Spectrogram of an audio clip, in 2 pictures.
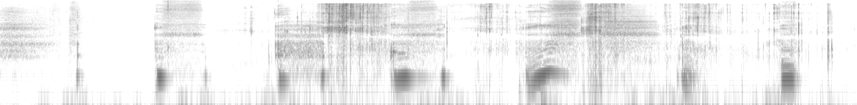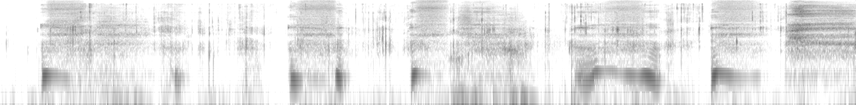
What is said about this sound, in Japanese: あなたの頭のてっぺんの骨もいただけてるわよ。はい、これが最後の一口。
